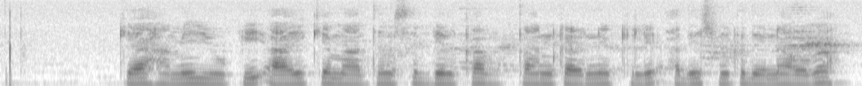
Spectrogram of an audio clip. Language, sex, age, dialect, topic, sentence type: Hindi, male, 18-24, Awadhi Bundeli, banking, question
